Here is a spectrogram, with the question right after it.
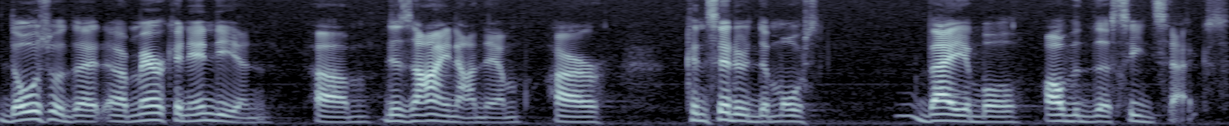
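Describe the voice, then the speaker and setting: A man with an Upper Midwest accent speaks in a fairly high pitch with ordinary pitch variation. His pace is fairly slow. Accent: Upper Midwest (Minnesota). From southwestern Minnesota. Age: 70s. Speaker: seed sack collector. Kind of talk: documentary interview. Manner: hesitant, many fillers.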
